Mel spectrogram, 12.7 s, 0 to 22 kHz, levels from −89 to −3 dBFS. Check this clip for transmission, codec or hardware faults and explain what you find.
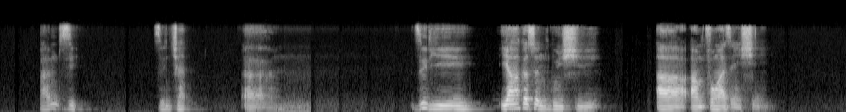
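There's one recurring fault here: comfort noise in place of the background, at 0.0–0.59, 1.47–2.29, 3.15–3.61, 4.25–6.15, 9.29–9.83 and 11.77–12.69 s. It's likely Opus DTX: the sender goes quiet between phrases, and the receiver fills in a smooth synthetic hiss instead of the real room tone, which sits about 48 dB under the loudest speech. The fill's level jumps around, about 15 dB down in the first gap and about 6 dB up in the second. The call codec itself is just the Opus path, band-limited at 8 kHz.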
